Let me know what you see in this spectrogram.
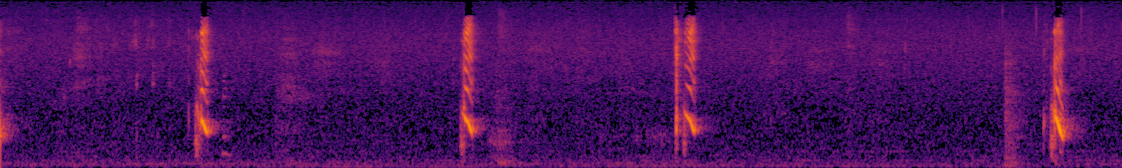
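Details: Infant girl's hiccups, which occur every time she eats: sharp, squeaky catches about every two to three seconds, four or five over eleven seconds, in a quiet room.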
